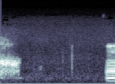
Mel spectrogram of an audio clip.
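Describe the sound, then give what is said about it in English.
A voice imitates a spooky ghost moan in two loud bursts: a breathy, wavering hoot at the start, then a steady droning moan after a short silence, cut off abruptly. “Sounded like a ghost fart. That's what I was going for. It was a spooky ghost.”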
